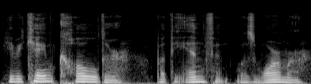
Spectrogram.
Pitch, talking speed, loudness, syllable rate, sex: 110 Hz, 155 wpm, -18 LUFS, 4.7 syllables/s, male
